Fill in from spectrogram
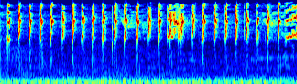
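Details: Male and female lovebirds chattering in fast, bright high pulses, about eight a second, with a slightly blurred, buzzier stretch mid-way and at the close.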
